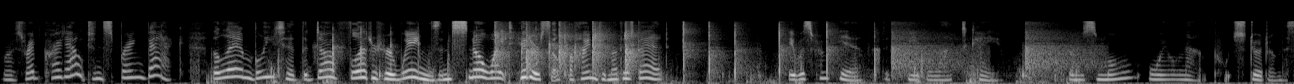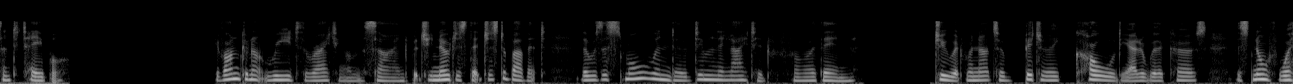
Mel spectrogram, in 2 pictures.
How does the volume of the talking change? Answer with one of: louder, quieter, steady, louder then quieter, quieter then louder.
quieter.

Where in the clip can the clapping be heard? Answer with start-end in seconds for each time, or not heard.
3.1-11.1.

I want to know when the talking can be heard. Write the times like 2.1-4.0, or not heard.
0.0-6.8, 7.8-13.7, 15.1-21.5, 22.2-25.8.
